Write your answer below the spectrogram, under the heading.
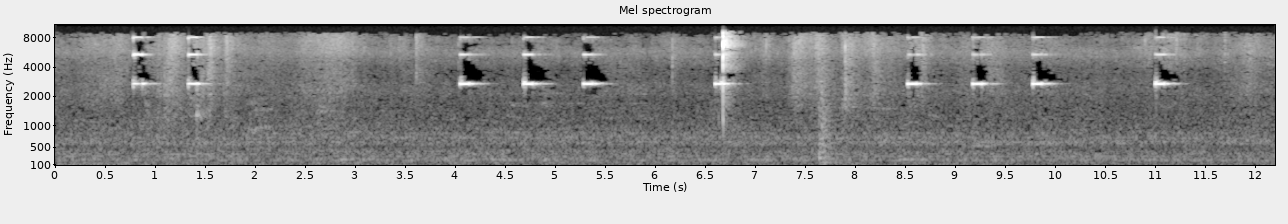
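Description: Short, high beeps from a patient monitor, about one every 0.6 s, coming in runs of two or three with gaps between. One sharp click about halfway through.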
